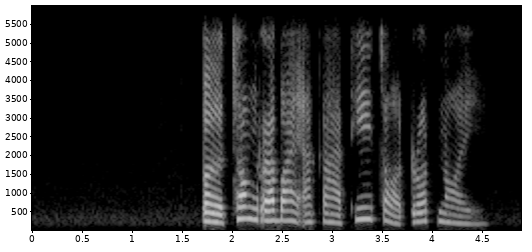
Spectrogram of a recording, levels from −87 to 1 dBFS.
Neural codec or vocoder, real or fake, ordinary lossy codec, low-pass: none; real; Opus, 32 kbps; 5.4 kHz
